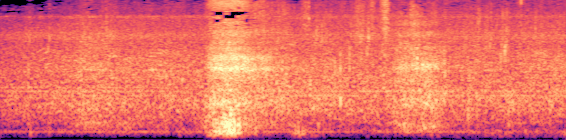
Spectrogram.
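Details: Walking beneath an osprey nest, wind rumbles softly with one short burst of a person's voice and faint rustling, but no animal call.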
